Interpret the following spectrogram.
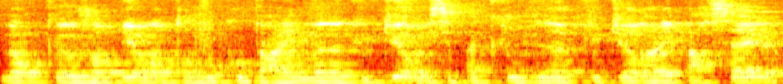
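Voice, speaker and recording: A man at a very fast pace in monotone, flat intonation, with audible room echo and noticeable background noise. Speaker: arable crop farmer. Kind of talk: public debate talk. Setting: public debate in a high school.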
